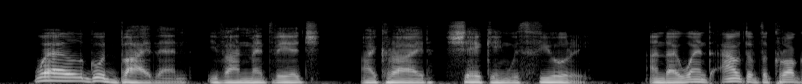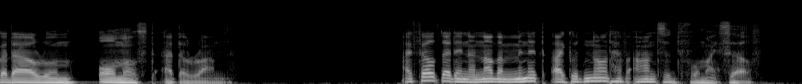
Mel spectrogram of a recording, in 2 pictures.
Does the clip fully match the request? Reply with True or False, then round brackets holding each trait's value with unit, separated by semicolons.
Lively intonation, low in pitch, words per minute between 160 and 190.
False (5.7 semitones; 95 Hz; 135 wpm)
